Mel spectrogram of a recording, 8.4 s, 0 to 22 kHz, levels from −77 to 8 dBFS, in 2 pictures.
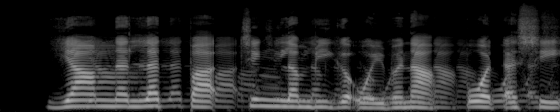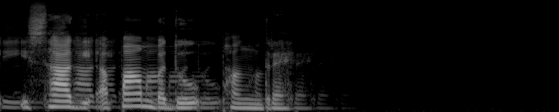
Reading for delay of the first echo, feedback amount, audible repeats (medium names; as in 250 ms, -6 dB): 170 ms, 29%, 2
